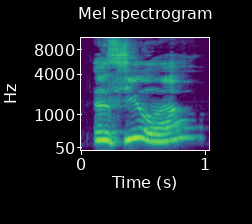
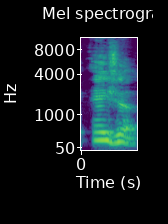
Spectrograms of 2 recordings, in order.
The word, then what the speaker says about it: Azure: Die Briten sagen Azure und die Amerikaner sagen Asia tatsächlich.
